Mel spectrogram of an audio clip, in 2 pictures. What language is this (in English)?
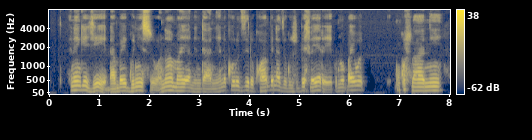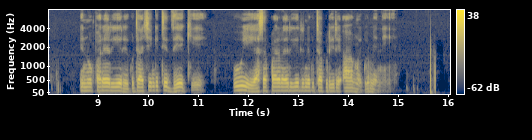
Ndau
